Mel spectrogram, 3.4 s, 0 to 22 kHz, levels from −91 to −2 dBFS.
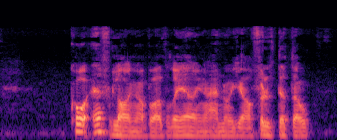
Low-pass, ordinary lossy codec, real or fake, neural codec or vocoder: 10.8 kHz; AAC, 64 kbps; fake; vocoder, 44.1 kHz, 128 mel bands every 512 samples, BigVGAN v2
